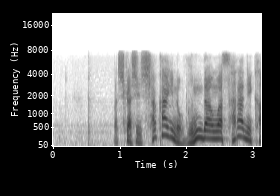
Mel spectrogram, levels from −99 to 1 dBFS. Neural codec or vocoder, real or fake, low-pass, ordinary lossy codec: none; real; 7.2 kHz; Opus, 16 kbps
